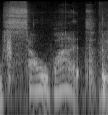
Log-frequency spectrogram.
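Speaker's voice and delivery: quiet self-question. Shown as a demonstration. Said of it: "really ask yourself this question".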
